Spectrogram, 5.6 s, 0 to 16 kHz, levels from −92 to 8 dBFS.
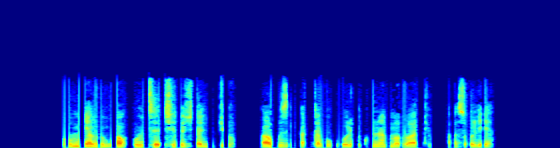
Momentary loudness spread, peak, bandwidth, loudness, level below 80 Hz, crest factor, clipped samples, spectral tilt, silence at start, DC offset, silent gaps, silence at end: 10 LU; -4 dBFS; 8 kHz; -25 LUFS; -58 dBFS; 22 dB; under 0.1%; -4 dB/octave; 0.65 s; under 0.1%; 2.37-2.61 s, 4.32-4.47 s; 0.7 s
